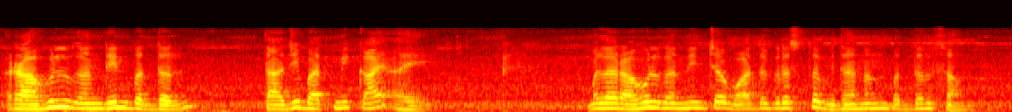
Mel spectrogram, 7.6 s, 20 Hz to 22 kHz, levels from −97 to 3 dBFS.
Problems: none marked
